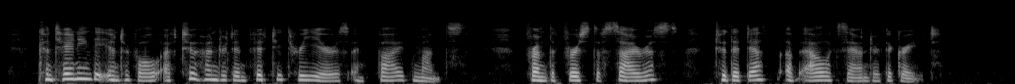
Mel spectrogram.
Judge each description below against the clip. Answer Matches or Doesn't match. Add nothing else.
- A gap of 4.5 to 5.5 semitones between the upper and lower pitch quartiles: Doesn't match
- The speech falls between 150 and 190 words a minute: Doesn't match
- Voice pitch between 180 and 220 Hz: Matches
